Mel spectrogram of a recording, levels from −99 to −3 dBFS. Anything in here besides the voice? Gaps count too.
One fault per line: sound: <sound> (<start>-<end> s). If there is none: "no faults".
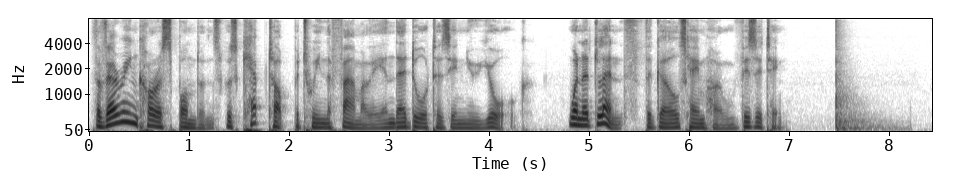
sound: thud (7.5-8.3 s)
